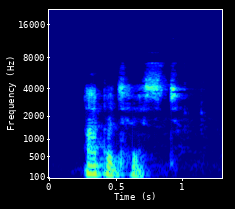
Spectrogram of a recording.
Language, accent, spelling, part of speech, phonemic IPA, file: English, Southern England, abatised, adjective, /ˈæb.əˌtɪst/, LL-Q1860 (eng)-abatised.wav
- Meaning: Provided with an abatis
